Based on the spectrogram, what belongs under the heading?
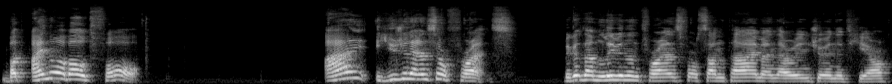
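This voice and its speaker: A Swedish man streams a video game and chats casually with viewers, rambling and swearing while answering their questions. His voice is high-pitched and his pace measured.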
